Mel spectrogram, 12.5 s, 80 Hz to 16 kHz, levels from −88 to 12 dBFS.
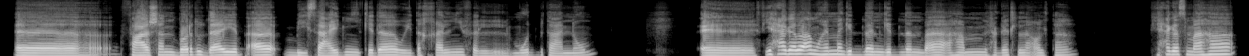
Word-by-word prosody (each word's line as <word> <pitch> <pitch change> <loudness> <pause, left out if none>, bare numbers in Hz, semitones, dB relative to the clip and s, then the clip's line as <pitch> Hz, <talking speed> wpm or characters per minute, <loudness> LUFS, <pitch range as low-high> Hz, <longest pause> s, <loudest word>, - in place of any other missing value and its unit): آآ 150 -1 +2
فعشان 165 +1 +1
برضه 180 +3 +2
ده 165 -1 +3
يبقى 185 0 +3
بيساعدني 160 +1 -1
كده 170 +2 +2
ويدخلني 160 +3 -3
في 155 - -5 0.3
الmood 160 +3 -3
بتاع 160 -4 -4
النوم، 155 +8 -5 1.1
آآ 155 -1 +1
في 215 +10 -3
حاجة 240 +1 +3
بقى 240 0 +5
مهمة 215 0 +1
جدًا، 195 -1 0
جدًا 175 -1 -2
بقى 160 +1 +1
أهم 165 +1 -2
من 175 0 -3
الحاجات 165 0 -6
اللي 160 0 -2
أنا - - -5
قلتها 160 +5 -6 0.7
في - - -13
حاجة 215 -1 +2
اسمها، 210 +3 +1
165 Hz, 140 wpm, -13 LUFS, 155-185 Hz, 1.1 s, بقى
